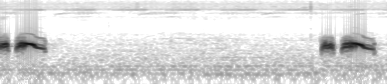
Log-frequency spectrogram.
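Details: Spotted dove decoy bird cooing to provoke and lure wild doves. Two phrases far apart, each a short low note followed by a longer, slurred coo that rises then falls, over a quiet background.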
